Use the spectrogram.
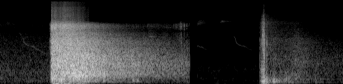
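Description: A single loud rifle shot from an 1886 Winchester in 45-90 firing a 700 grain bullet: a sharp blast with a long decaying tail, a short silence, then a second fainter crack or impact report.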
